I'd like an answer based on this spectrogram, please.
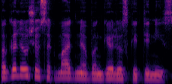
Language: Lithuanian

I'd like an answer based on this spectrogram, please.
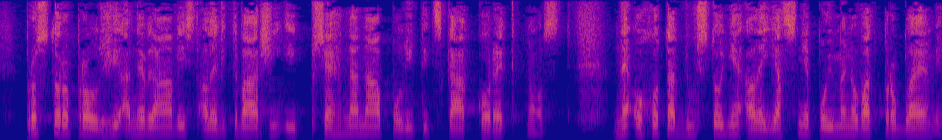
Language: Czech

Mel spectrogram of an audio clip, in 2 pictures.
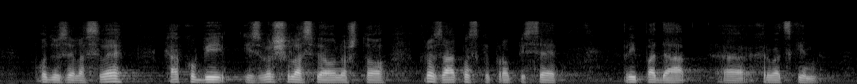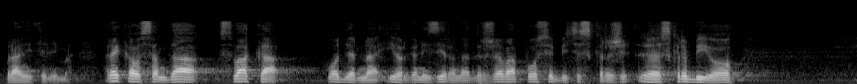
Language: Croatian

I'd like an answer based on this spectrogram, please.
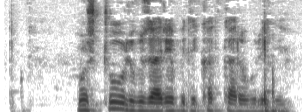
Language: Pashto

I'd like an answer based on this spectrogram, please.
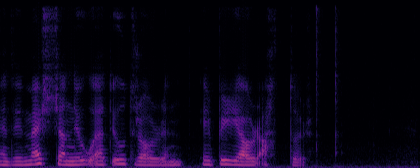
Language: Faroese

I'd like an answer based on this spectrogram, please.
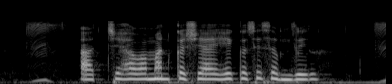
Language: Marathi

